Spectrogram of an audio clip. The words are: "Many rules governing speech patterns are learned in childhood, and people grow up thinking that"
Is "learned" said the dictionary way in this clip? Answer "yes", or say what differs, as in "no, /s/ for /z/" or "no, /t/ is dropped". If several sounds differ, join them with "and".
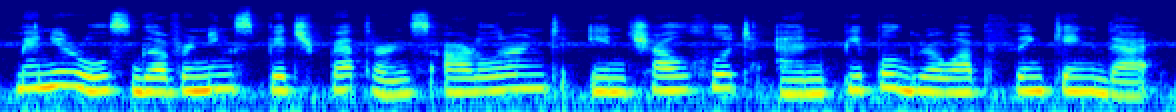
yes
